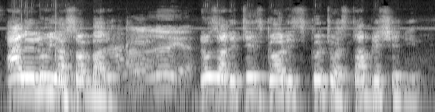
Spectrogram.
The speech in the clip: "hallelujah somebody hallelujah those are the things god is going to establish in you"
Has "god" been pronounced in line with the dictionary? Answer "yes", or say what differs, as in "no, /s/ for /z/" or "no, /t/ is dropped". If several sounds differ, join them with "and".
yes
